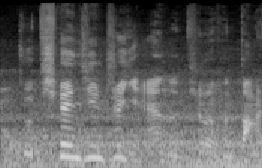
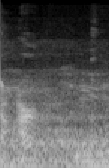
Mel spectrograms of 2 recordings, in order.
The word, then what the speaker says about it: Tianjin Eye: from Beijing came here Don't pronounce it as an Erhua sound The Tianjin Eye sounds very grand Don't be the Eyer of Tianjin no The Tianjin Eye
